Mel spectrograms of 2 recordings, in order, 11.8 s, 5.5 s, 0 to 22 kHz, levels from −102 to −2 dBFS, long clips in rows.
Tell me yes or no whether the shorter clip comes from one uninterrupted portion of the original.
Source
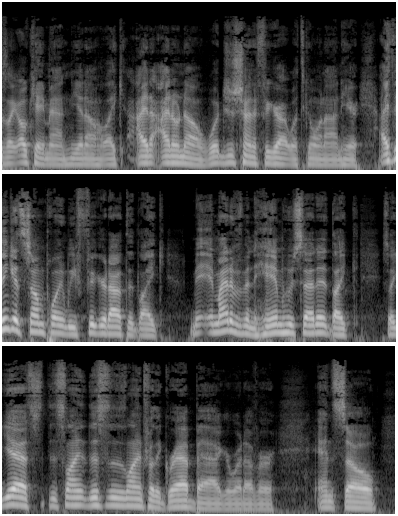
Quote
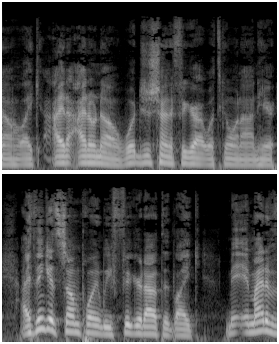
yes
